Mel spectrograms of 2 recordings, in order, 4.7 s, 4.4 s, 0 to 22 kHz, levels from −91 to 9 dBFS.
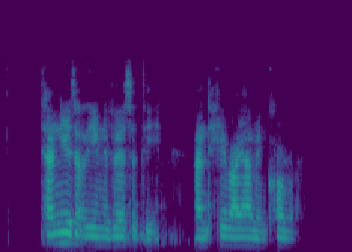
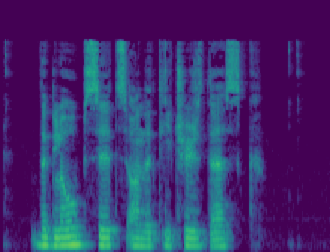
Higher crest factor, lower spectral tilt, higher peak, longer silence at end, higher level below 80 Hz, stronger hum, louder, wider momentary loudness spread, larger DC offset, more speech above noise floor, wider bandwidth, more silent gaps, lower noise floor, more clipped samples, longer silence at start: first, 22 dB vs 16 dB; about the same, -3.5 dB/octave vs -4 dB/octave; second, -18 dBFS vs -8 dBFS; second, 0.8 s vs 0.95 s; second, -88 dBFS vs -58 dBFS; neither; second, -37 LUFS vs -22 LUFS; first, 14 LU vs 9 LU; neither; first, 44 dB vs 35 dB; second, 8.4 kHz vs 11.5 kHz; neither; first, -81 dBFS vs -57 dBFS; neither; about the same, 0.55 s vs 0.45 s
